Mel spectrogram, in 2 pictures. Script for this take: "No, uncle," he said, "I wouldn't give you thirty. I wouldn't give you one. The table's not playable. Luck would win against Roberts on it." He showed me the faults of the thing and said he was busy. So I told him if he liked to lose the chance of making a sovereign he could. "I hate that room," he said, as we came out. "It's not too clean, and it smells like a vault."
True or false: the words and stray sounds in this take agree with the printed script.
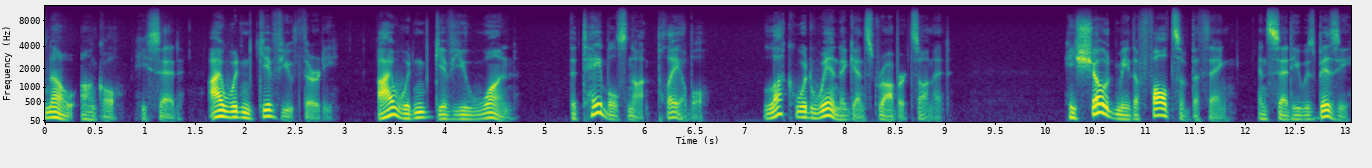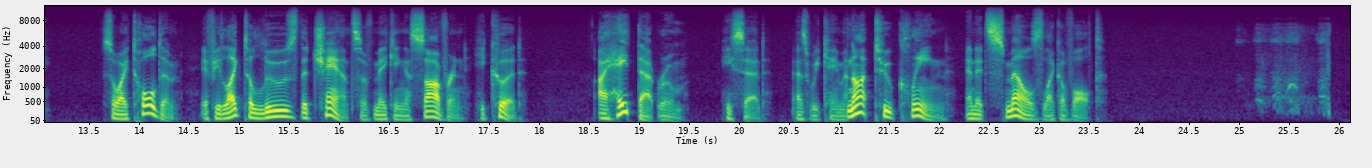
false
